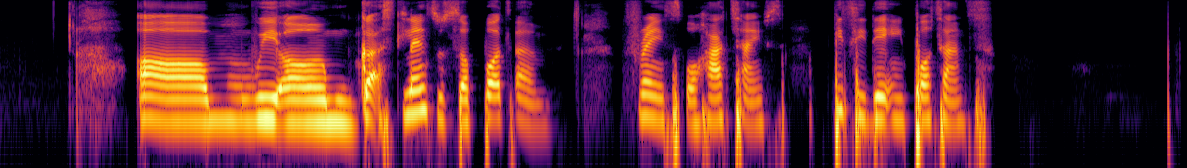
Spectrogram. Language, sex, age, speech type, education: Nigerian Pidgin, female, 15-29, spontaneous, tertiary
